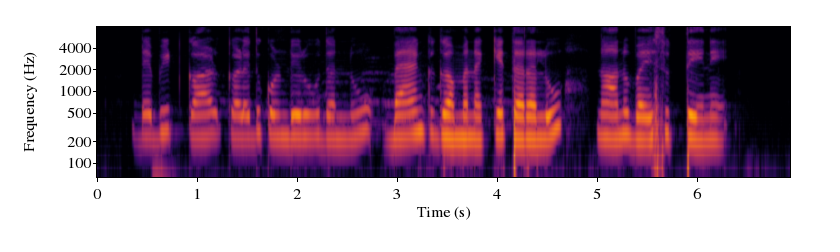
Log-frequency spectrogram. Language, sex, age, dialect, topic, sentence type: Kannada, female, 18-24, Dharwad Kannada, banking, statement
